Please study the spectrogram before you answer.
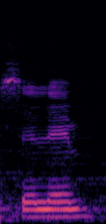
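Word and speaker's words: solemn: আই এম ইম এস ও এলই এম এন সেলেম পি এস ওয়াই সি এইচ ও এল ও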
